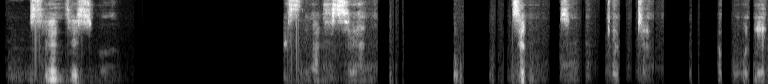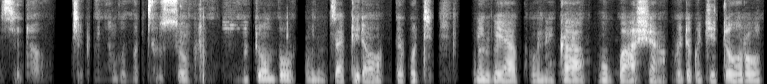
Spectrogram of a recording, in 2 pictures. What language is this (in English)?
Ndau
